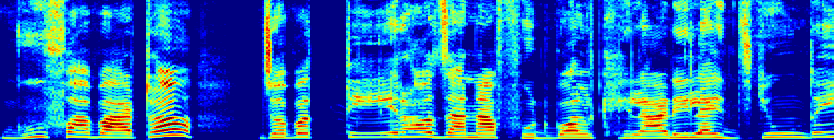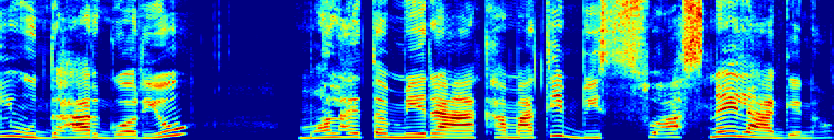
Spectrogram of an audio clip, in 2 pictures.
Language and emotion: Nepali, surprised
